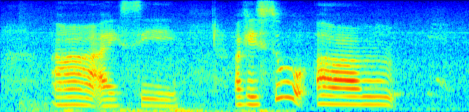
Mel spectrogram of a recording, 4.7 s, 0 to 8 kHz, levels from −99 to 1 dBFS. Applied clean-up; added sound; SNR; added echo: none; Fireworks; 18 dB; none.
